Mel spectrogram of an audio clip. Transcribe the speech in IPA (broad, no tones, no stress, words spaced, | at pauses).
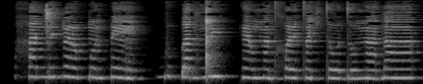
haŋ͡ǀyɠœ̃o̯ k͡põdpẽ | ɡuɡ͡badŋ͡ǃy kːɛ̃o̯ŋãdχø tãçto doŋãɗã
